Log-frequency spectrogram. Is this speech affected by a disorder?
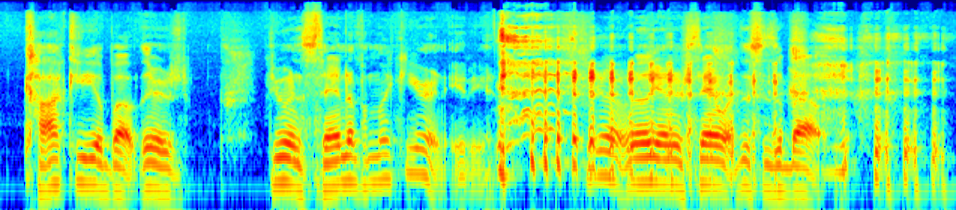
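Yes: cerebral palsy.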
